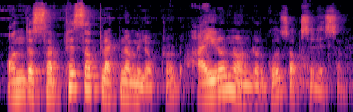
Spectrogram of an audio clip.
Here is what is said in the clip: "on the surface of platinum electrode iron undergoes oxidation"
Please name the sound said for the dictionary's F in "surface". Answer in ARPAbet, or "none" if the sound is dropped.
P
